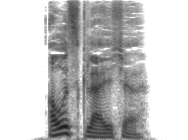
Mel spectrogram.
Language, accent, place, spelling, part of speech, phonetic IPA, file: German, Germany, Berlin, ausgleiche, verb, [ˈaʊ̯sˌɡlaɪ̯çə], De-ausgleiche.ogg
- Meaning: inflection of ausgleichen: 1. first-person singular dependent present 2. first/third-person singular dependent subjunctive I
